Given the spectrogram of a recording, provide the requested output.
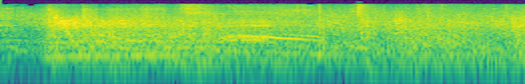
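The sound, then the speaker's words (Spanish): A loud, continuous barrage of explosive gunfire blasts and booming crashes, densely layered, sustained over a few seconds like a heavy battle in full swing: shots of fire and brimstone as angels fight on the surface of the Star of Bethlehem. “Asediados por disparos de fuego y azufre, los ángeles combaten valientemente, con todos los riesgos que esto implica.”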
